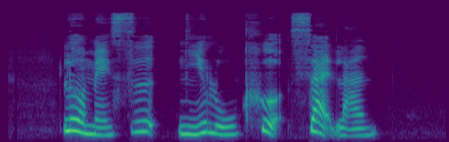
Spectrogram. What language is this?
Chinese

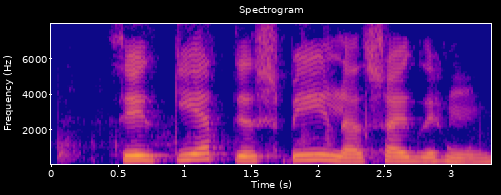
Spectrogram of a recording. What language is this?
Icelandic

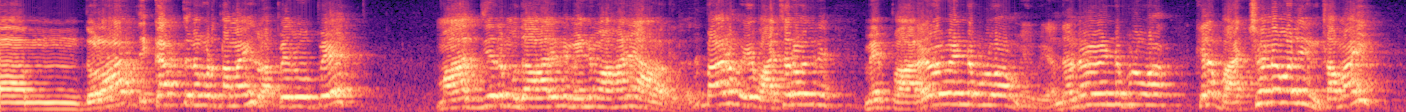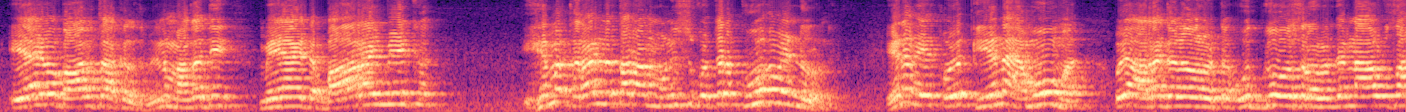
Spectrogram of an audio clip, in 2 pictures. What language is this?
Sinhala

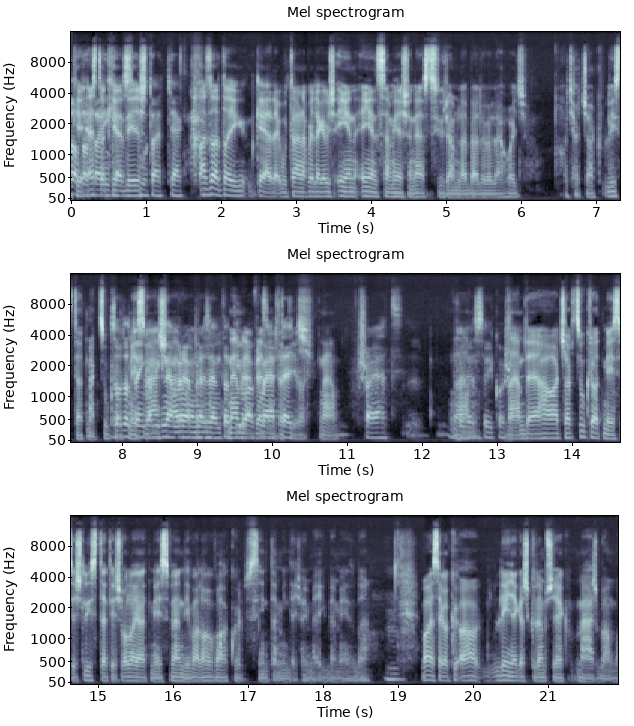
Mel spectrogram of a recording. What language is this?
Hungarian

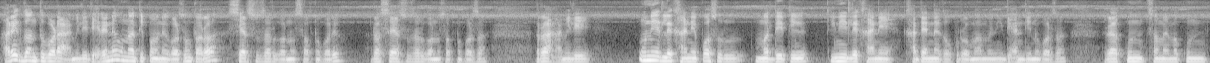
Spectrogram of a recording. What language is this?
Nepali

